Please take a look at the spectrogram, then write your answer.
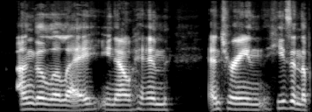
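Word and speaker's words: Uiagalelei: Ungalale. Ungalale, him entering, he's in the portal, I believe, right?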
